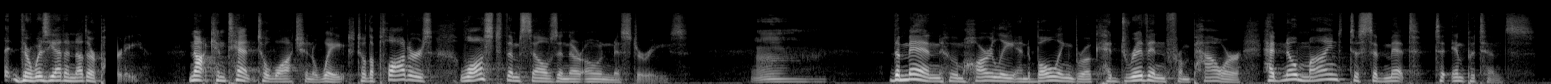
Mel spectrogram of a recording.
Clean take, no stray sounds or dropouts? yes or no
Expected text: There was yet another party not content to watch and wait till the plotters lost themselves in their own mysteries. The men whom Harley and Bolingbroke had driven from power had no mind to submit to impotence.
no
